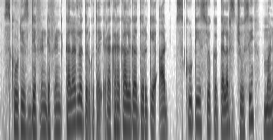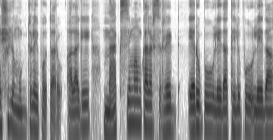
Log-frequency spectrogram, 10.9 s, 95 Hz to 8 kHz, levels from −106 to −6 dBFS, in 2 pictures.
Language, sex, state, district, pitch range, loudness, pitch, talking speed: Telugu, male, Andhra Pradesh, Guntur, 125-145 Hz, -33 LUFS, 135 Hz, 145 wpm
